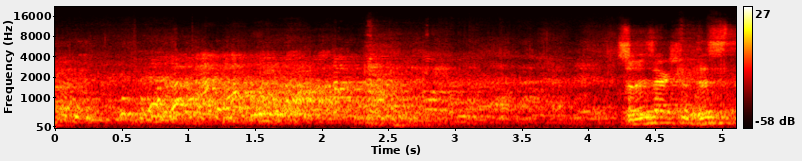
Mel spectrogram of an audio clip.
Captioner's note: audience laughing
